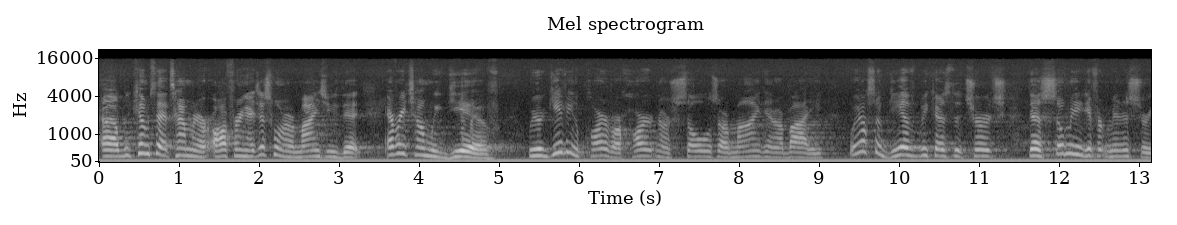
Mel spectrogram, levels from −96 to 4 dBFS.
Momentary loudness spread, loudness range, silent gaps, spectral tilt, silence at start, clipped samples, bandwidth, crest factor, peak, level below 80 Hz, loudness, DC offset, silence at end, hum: 8 LU; 4 LU; none; -4.5 dB/octave; 0 s; under 0.1%; 16 kHz; 16 dB; -14 dBFS; -38 dBFS; -31 LUFS; under 0.1%; 0 s; none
